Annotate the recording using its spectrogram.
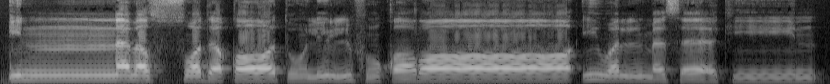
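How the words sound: All sounds come strongly from the mouth. The speaker calls it right. "الأولى أوضح، حرف طلع كله بقوة من الفم"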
